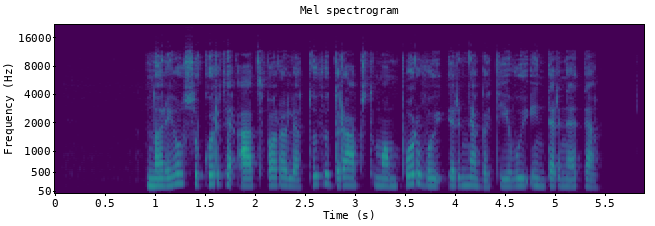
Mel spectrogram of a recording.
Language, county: Lithuanian, Šiauliai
